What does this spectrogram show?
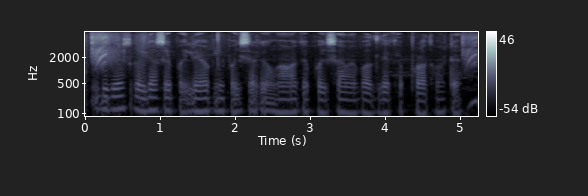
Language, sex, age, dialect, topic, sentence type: Bhojpuri, male, 18-24, Northern, banking, statement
